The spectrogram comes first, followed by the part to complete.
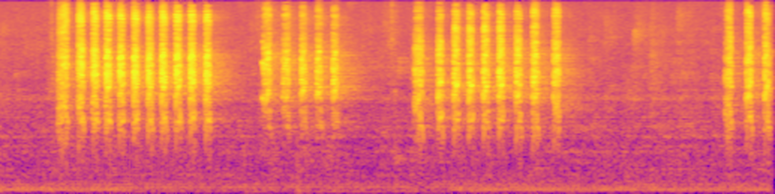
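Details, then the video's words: Little spiderhunter in gacor mbeset nyerecet form: repeated bursts of fast, metallic-sounding chip notes, each burst lasting about a second, separated by short pauses. A low hum is audible beneath. "Masteran Burung Pijantung Pisang Gacor Mbeset Nyerecet Suara Jernih Durasi Panjang"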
